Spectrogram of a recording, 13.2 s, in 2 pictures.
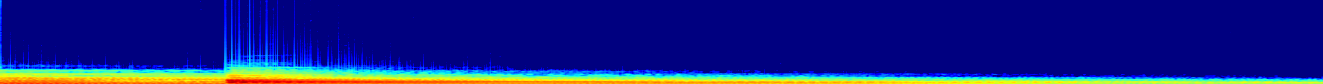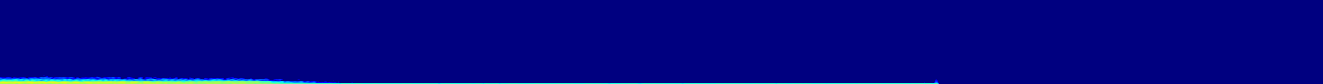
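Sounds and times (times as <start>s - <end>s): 
modern solo piano music: 0.0s - 8.1s.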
